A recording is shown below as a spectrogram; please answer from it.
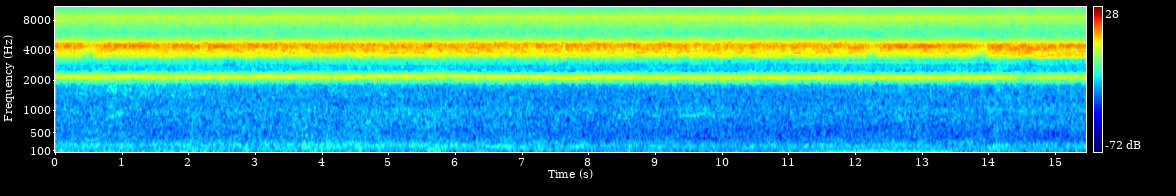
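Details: Cicada song recorded in a Sydney backyard at summer's start: a relentless high droning buzz with steady shrill overtones, continuous and even from start to finish.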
